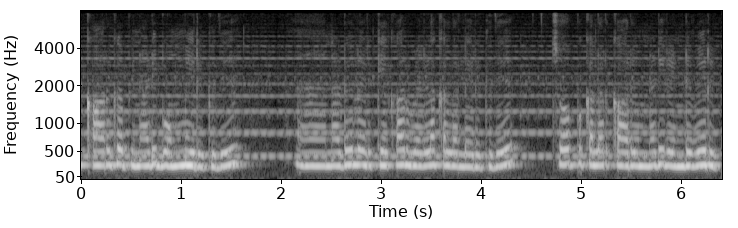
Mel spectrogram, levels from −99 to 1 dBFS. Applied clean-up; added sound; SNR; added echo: none; Bowed string instrument; 17 dB; none.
